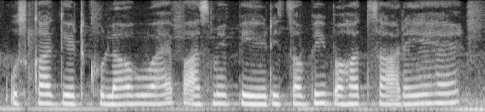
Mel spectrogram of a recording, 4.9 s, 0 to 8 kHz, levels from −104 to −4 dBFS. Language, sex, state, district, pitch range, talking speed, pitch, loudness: Hindi, female, Bihar, West Champaran, 225-240 Hz, 170 wpm, 230 Hz, -15 LUFS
